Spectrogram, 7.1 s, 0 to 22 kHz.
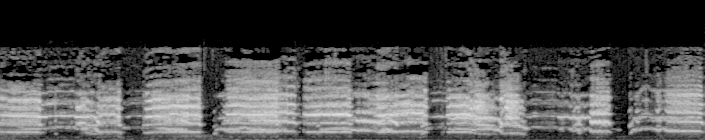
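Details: Peregrine falcon at the Palace of Culture and Science, Warsaw, Poland, 17 July 2022, at feeding time: harsh, wailing calls rich in harmonics, given in bursts under a second long and separated by short gaps.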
